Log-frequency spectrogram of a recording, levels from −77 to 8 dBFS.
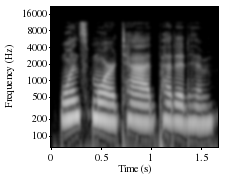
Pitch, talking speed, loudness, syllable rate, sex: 190 Hz, 180 wpm, -17 LUFS, 4.0 syllables/s, female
